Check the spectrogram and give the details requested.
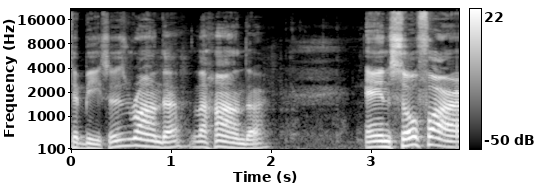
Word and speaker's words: Ronda: Well, Ronda rhymes with Honda, and Ronda Rousey, she's beautiful and tough, like my motorcycle.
